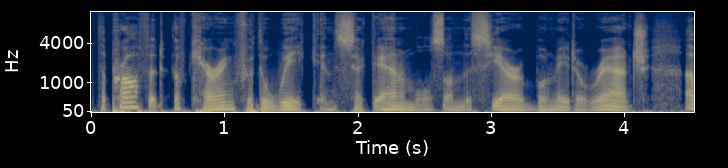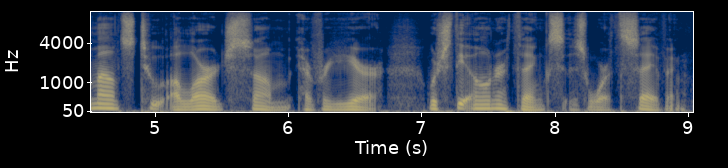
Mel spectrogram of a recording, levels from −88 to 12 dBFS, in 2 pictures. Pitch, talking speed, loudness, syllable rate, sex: 100 Hz, 190 wpm, -21 LUFS, 5.1 syllables/s, male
